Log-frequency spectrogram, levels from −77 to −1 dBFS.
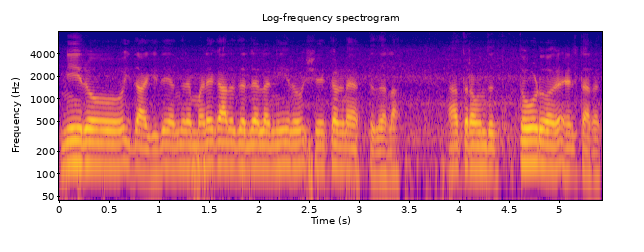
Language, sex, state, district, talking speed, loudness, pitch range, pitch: Kannada, male, Karnataka, Dakshina Kannada, 155 wpm, -16 LUFS, 115-125 Hz, 125 Hz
